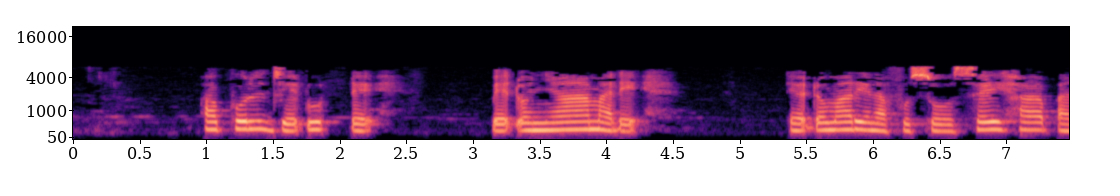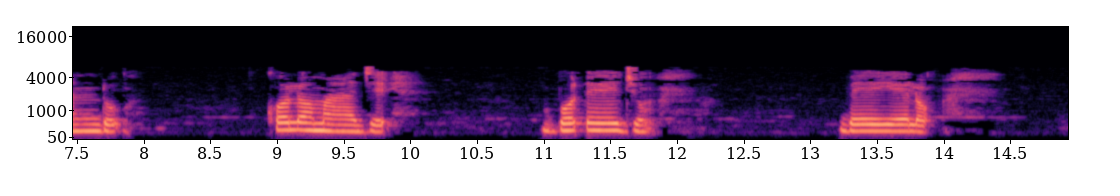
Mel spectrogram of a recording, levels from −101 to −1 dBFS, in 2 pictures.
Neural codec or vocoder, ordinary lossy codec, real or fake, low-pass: none; MP3, 24 kbps; real; 7.2 kHz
